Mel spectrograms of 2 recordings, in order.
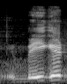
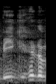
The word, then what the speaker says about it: বিগ হেড: সেটি হচ্ছে বিগ হেড অনেকে ব্রিগেড মাছ বলে থাকে কিন্তু আসলে মাছের উচ্চারণটা হয় বিগ হেড মাছ এবং এটাও আপনার 18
